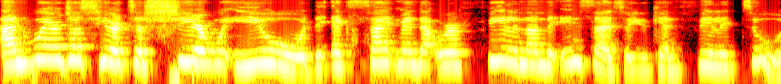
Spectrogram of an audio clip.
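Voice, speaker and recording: Speaking in a Jamaican accent, a woman with a high pitch moves at a moderate pace with very wide pitch swings and hardly any pauses. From Montego Bay, Jamaica. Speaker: online business owner. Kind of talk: live stream introduction.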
